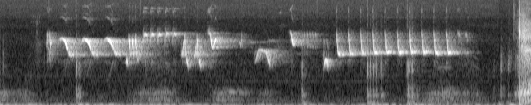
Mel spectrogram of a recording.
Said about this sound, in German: Ja, Kohlmeise, Elster, die Nachtigall spiele ich noch vor.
